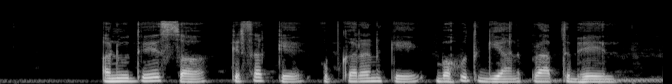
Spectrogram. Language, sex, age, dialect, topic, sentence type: Maithili, male, 31-35, Southern/Standard, agriculture, statement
